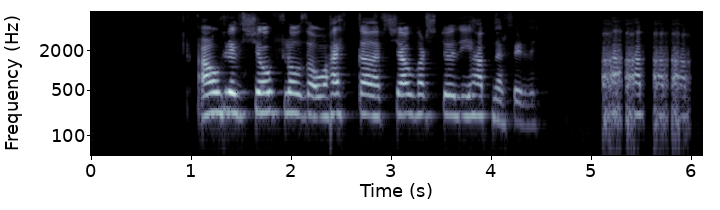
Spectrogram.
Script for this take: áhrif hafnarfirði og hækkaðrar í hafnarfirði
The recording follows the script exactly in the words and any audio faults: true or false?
false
